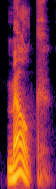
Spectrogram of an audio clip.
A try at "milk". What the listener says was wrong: You're saying MELK.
